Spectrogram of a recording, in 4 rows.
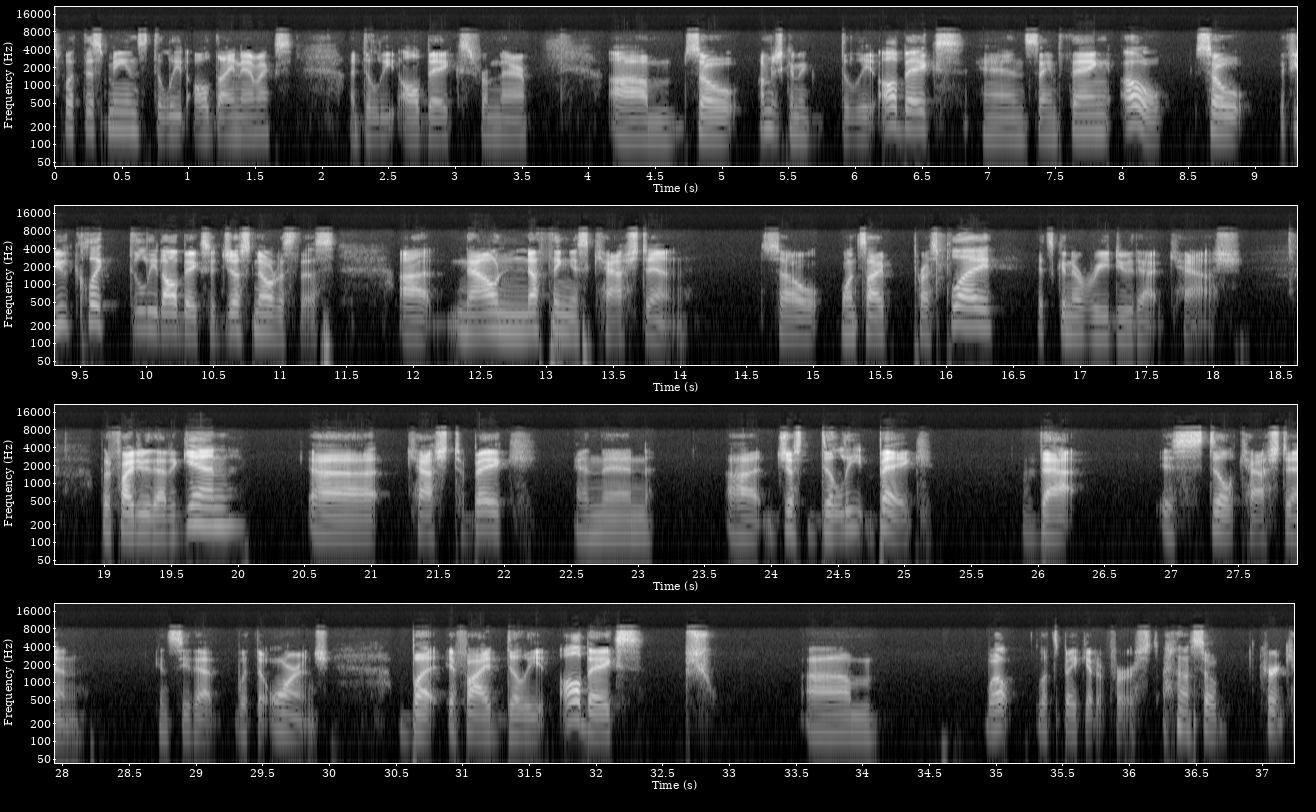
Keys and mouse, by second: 0.1 click, 6.1 click, 16.2 space, 18.9 space, 21.7 click, 25.3 click, 32.1 click.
